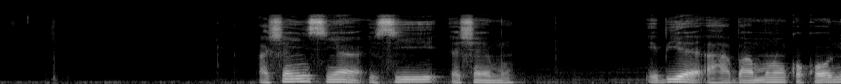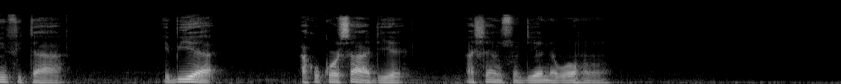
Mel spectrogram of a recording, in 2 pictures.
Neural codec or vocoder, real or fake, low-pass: none; real; 10.8 kHz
